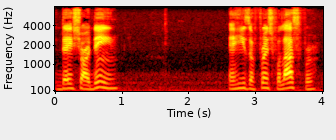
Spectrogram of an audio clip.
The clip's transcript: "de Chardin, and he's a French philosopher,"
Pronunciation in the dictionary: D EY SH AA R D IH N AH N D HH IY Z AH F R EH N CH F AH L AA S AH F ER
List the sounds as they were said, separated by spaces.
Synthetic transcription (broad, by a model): D EY SH AA R D IH N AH N HH IY Z AH F R EH N CH F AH L AA S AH F ER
